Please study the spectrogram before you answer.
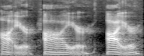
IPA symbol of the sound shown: aɪɚ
